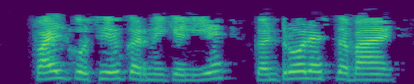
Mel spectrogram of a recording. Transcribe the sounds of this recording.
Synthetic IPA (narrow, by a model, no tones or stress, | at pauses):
faːɪlkoseːʋkɐɾnekeliekɐ̃ɳʈɾoːlɛsd̪ɐbaːẽː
